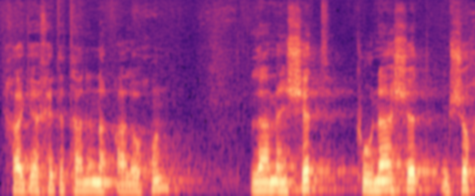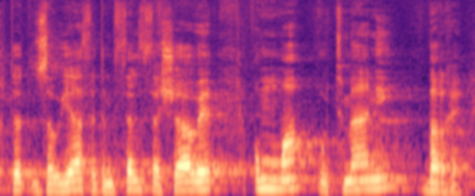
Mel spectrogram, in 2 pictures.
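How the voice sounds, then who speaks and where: A man's voice: a little high, fairly even intonation, normal speed, darkish tone. Patient male teacher in an echoey room. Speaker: maths teacher. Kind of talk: classroom lesson.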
